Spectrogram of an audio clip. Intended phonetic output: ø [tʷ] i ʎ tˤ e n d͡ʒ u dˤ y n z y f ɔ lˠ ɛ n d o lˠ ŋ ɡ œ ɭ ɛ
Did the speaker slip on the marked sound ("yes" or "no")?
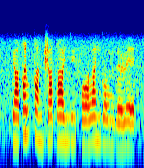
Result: yes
